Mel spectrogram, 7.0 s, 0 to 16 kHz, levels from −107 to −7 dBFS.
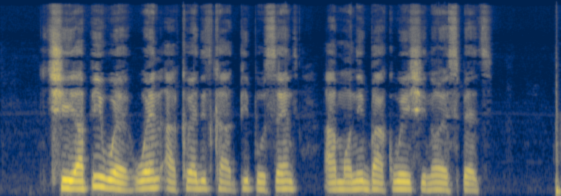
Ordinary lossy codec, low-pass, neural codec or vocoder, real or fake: AAC, 64 kbps; 14.4 kHz; none; real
